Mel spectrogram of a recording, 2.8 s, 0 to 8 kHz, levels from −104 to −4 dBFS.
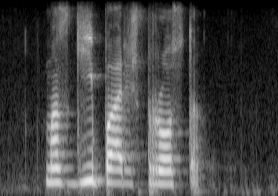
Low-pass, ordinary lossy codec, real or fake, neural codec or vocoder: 7.2 kHz; Opus, 24 kbps; real; none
